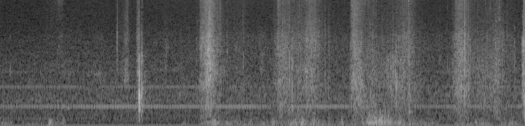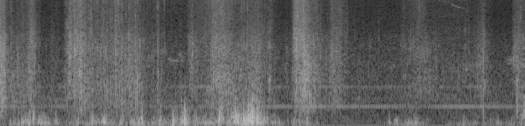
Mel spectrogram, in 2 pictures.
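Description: Footsteps on dry grass and soil: a run of irregular crunching steps, with a sharp click about two seconds in and a faint steady hum underneath.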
